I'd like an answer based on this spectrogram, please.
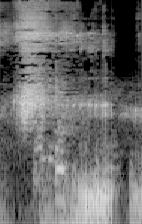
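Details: Caged man-eating tiger that had killed nine people, trying to pounce: a short deep rumbling growl swelling in the middle with a pulsing low throb, then a brief second rumble, with a faint higher hiss at the start.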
